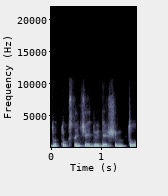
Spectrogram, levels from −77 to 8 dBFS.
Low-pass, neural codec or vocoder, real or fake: 10.8 kHz; vocoder, 48 kHz, 128 mel bands, Vocos; fake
